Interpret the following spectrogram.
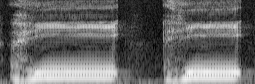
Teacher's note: سینے کی طرف جو حلق کا حصہ ہے یہاں سے ادا کریں گے. یہاں پر ہاتھ رکھے ہی ہی، تو بندے کو جو ہے یہ سمجھ میں آ جاتی ہیں اور آسانی سے وہ سیکھنا پڑ جاتا ہے.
